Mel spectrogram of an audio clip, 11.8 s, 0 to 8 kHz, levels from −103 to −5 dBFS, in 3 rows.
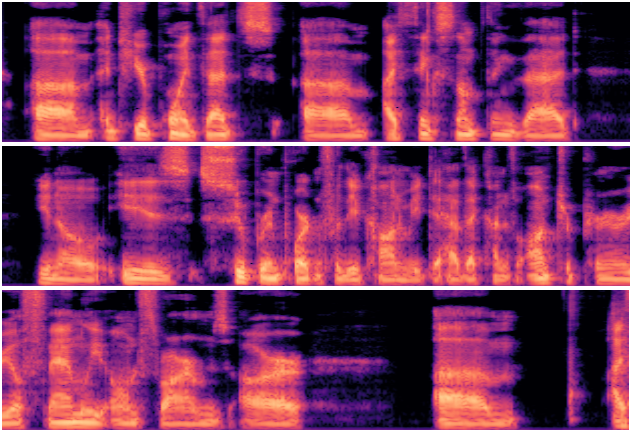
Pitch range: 75-95 Hz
